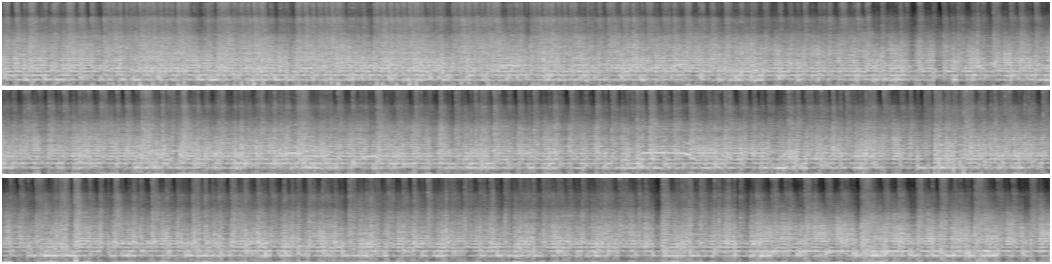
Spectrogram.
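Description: Halgi drum ensemble drumming densely with sticks, mixed with steady held musical tones.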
